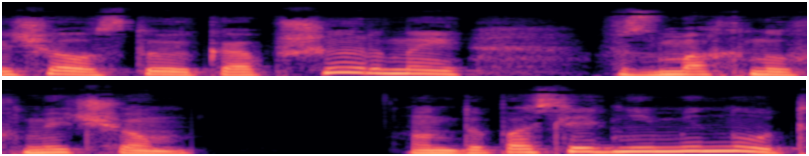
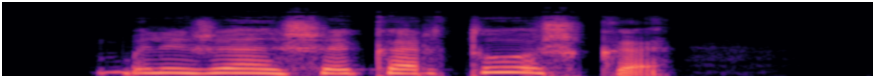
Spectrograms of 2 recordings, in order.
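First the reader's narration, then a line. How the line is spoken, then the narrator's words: Sad old man. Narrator (Russian): печально проговорил старый сморчок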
